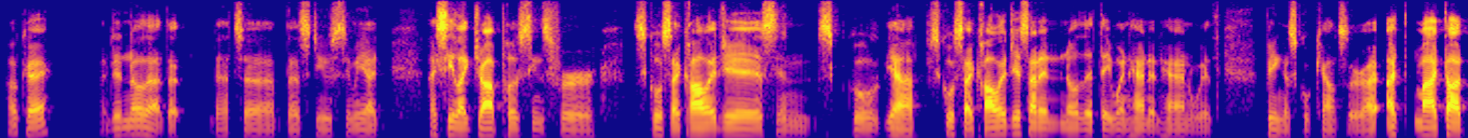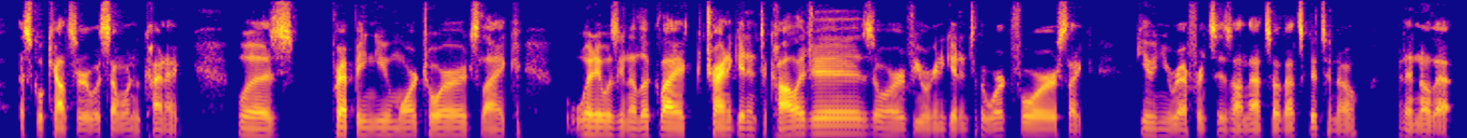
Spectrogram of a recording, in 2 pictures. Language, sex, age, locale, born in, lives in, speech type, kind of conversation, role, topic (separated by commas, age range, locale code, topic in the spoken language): English, male, 30-34, en-US, United States, United States, conversation, unstructured, none, How has gig work shaped your path toward a steadier, fulfilling career?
